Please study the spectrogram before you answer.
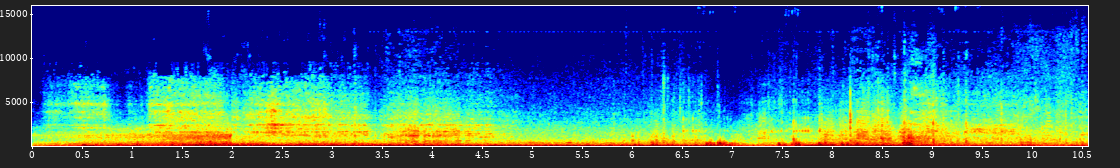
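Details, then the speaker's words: Sedan lowered on new K Sport coilovers, while driving: a rough metallic rasp comes and goes over road and engine rumble with bumps; a bent dust/heat shield dragging, fixed by bending it back. "oh my god that's that freakin dust shield ragging again I can't do it dude I gotta go home and fix it just drive me freaking nuts so [ __ ] loud"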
